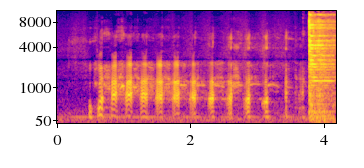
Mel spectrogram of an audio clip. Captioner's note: laughing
